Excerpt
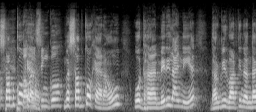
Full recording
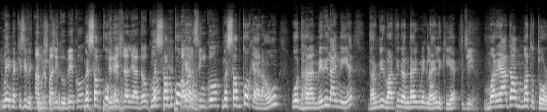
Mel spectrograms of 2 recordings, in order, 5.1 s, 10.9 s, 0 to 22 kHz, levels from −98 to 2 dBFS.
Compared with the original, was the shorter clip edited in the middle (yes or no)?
no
